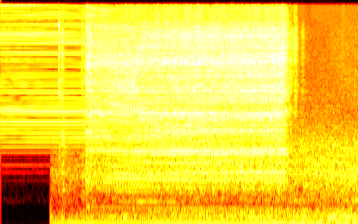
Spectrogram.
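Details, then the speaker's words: Abandoned RV, fuel lift (boost) pump at key-on: steady electric buzz for a few seconds, then a clean cut-off as it shuts off when supposed to; normal priming. "That's the lift pump, and it's making noise, and it shut off when it was supposed to."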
